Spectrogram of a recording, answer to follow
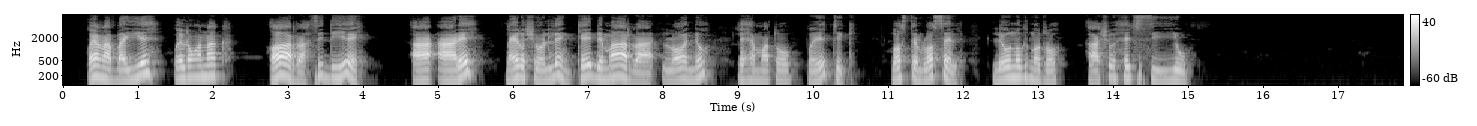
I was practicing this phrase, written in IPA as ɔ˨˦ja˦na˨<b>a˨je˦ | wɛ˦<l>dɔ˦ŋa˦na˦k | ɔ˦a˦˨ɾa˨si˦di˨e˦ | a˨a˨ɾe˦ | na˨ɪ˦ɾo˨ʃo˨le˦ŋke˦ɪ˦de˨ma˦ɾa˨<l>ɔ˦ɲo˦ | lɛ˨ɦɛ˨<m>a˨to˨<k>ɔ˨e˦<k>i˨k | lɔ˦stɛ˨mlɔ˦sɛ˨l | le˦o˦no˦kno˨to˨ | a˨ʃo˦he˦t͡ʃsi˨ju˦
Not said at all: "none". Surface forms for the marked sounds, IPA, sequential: b, l, l, m, p, t

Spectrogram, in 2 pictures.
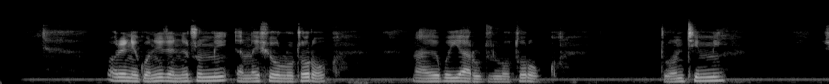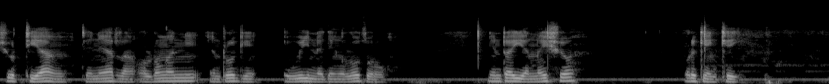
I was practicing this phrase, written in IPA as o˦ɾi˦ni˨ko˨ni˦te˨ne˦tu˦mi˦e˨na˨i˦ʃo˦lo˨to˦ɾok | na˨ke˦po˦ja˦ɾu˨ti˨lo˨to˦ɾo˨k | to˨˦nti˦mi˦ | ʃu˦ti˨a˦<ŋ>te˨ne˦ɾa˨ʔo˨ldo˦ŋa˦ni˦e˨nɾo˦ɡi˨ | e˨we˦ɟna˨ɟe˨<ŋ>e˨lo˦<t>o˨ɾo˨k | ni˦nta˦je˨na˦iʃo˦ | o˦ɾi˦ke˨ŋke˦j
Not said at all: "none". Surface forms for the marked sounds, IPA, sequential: ŋ, ŋ, t

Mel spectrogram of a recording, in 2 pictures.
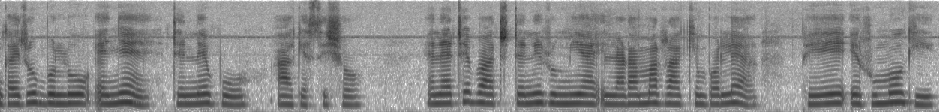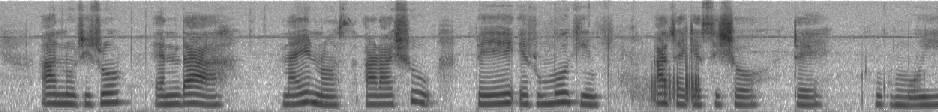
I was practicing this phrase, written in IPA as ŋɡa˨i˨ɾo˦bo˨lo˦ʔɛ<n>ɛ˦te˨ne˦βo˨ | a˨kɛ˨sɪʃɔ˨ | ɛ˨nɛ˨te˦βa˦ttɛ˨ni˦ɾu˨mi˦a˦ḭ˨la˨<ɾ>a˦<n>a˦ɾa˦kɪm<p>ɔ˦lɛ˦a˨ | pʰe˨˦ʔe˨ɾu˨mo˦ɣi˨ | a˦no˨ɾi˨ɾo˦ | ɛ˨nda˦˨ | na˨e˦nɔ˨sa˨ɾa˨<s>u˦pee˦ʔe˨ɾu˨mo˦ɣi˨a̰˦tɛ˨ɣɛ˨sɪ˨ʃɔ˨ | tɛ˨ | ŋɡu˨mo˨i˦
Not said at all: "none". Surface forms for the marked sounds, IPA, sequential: ɲ, ɾ, m, b, ʃ

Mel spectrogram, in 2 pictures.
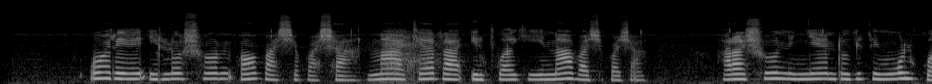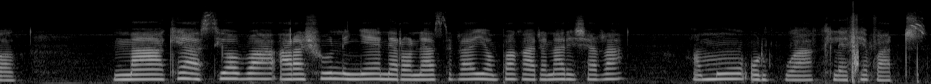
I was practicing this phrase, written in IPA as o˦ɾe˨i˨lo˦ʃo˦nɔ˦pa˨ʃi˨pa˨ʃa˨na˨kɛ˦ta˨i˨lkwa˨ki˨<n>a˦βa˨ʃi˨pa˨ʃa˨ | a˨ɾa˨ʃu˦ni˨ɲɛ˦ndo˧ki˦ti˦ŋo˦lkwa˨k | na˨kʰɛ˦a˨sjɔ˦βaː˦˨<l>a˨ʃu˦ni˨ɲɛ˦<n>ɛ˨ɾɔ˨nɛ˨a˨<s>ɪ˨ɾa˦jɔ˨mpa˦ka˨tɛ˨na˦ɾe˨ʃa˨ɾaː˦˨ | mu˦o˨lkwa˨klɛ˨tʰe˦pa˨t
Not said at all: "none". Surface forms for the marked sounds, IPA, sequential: n, ɾ, n, s

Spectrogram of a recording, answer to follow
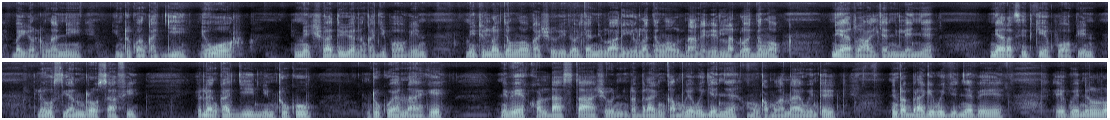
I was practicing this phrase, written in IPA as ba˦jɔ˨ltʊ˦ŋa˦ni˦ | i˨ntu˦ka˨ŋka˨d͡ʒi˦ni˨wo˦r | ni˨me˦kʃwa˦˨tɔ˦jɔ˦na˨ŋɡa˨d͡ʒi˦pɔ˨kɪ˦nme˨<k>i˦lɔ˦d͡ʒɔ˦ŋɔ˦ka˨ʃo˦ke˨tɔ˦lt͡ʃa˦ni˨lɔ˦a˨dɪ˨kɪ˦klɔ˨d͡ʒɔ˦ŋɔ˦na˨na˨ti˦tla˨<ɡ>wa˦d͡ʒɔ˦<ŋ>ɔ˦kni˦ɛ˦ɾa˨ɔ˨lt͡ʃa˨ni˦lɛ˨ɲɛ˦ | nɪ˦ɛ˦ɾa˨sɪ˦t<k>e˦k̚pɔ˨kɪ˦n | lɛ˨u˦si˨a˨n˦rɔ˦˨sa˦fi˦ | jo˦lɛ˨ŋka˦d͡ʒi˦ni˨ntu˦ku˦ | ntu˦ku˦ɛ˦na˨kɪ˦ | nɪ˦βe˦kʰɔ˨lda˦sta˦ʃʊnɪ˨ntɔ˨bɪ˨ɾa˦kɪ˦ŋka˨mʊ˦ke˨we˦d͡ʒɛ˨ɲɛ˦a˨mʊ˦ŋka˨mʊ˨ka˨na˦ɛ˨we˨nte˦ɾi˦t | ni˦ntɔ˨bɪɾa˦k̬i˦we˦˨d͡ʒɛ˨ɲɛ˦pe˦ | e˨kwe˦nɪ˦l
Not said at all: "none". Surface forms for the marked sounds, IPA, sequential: t, d, ŋ, k

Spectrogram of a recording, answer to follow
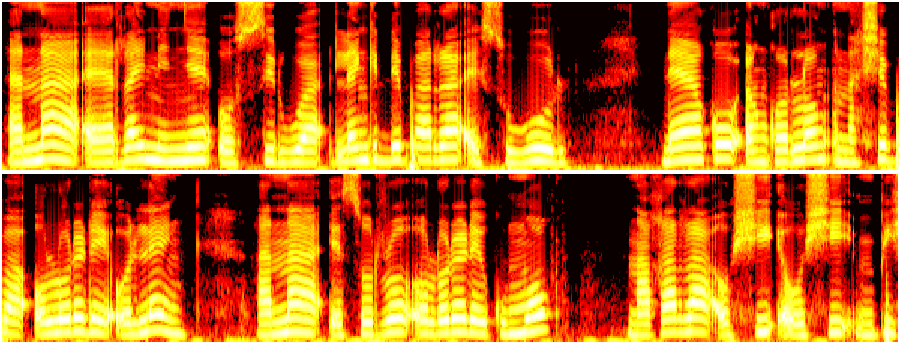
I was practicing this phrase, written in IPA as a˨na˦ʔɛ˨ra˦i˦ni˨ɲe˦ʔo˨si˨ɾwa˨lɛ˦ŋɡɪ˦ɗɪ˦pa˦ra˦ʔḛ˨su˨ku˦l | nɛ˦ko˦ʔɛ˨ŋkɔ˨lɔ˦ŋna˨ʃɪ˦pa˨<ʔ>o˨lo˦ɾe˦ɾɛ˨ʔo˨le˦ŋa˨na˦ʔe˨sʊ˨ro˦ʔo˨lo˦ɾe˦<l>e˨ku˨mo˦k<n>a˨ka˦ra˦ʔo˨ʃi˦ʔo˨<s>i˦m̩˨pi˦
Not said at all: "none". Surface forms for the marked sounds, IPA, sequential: ʔ, ɾ, n, ʃ

